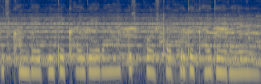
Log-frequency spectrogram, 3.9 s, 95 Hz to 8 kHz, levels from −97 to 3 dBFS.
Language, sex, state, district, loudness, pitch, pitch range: Hindi, female, Bihar, Saran, -26 LUFS, 190 Hz, 185-190 Hz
